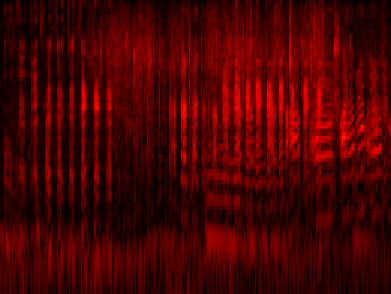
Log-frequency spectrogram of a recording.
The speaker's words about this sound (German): Die anderen Gänse meinen auch, dass wir hier bleiben sollten. Sicher ist sicher.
